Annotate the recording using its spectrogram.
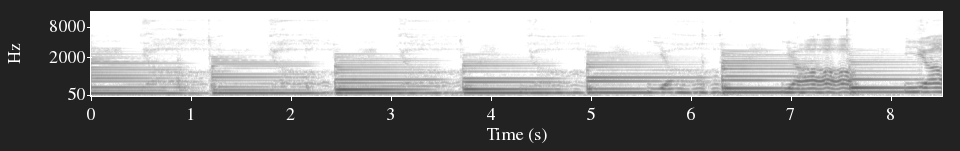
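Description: A woman singing sustained "yah" notes low in her chest voice, from about C3 up to G3. Each note is held about a second and a quarter before stepping up to the next, and the later notes carry a slight vibrato.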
